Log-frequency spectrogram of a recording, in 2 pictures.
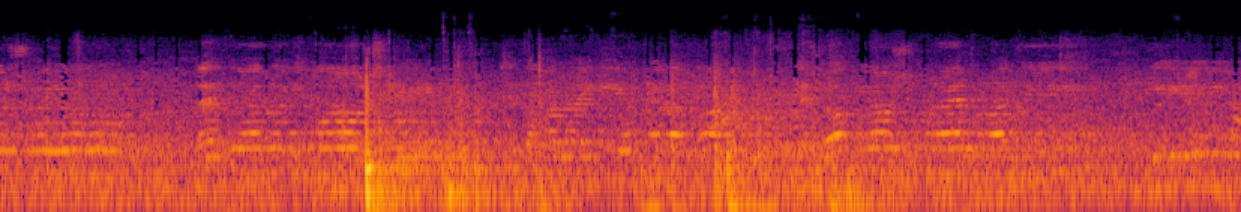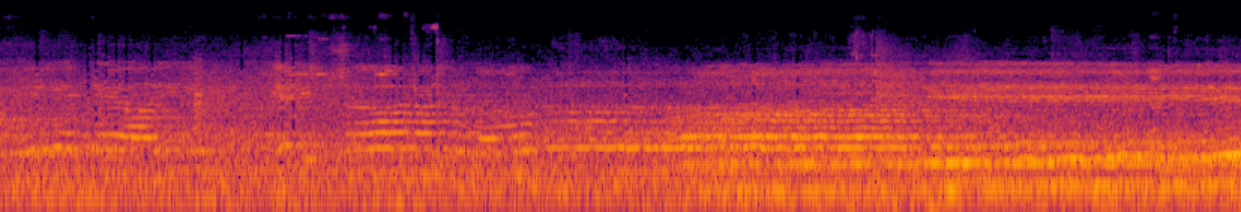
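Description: Men chant slowly in a large echoing hall.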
